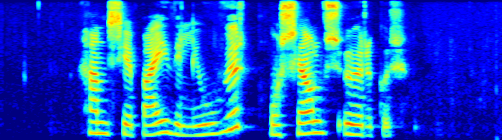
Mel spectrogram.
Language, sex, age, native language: Icelandic, female, 30-39, Icelandic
